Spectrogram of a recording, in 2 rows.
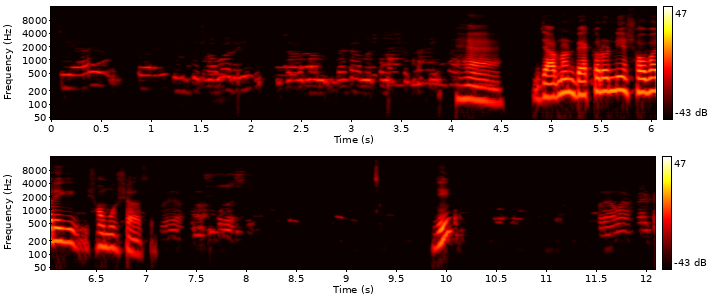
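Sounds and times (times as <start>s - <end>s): faint low murmuring: 0.0s - 4.1s, 7.2s - 8.5s, 11.6s - 12.0s.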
